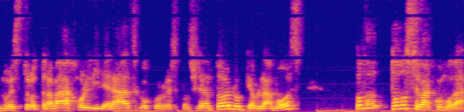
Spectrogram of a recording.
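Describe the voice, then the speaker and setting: The man's voice is somewhat breathy. His intonation is lively. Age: 40s. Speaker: mental health coach for business leaders. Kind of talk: interview.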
